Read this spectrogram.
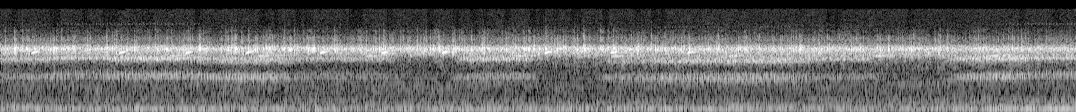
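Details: Nighttime swamp in the North Carolina backwoods with tree frogs giving long, even, buzzy notes lasting one to two seconds, separated by short gaps, against a continuous shrill background chorus.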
